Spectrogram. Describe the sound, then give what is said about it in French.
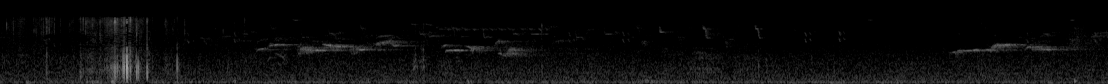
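A warbler sings faintly, a few brief twittering phrases separated by pauses over quiet outdoor background, with a short rustling knock near the start. “Oui, écoutez. Encore une fauvette.”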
